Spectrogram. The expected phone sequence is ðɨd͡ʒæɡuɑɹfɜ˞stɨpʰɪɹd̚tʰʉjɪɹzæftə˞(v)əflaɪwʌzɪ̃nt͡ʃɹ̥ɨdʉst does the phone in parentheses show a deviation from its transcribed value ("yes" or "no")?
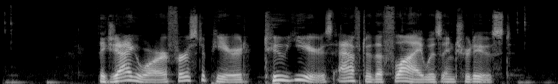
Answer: yes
